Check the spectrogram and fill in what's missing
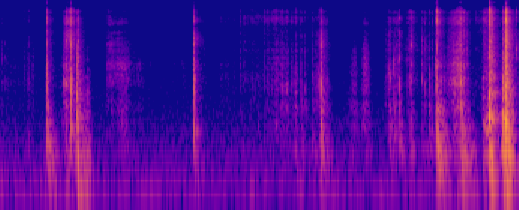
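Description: Paper being cut by hand along score lines for a Cowboys scrapbook page album, heard as a few scattered crisp snips and clicks separated by quiet gaps, with a denser burst of cuts near the end.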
